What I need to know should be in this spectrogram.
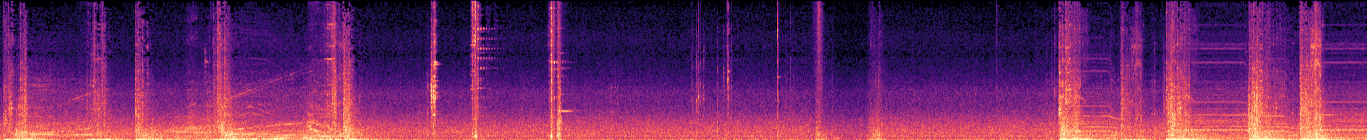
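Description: A heavy mechanical platform whirs and clanks as it turns.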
